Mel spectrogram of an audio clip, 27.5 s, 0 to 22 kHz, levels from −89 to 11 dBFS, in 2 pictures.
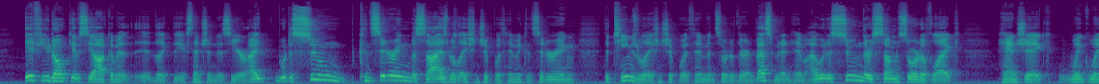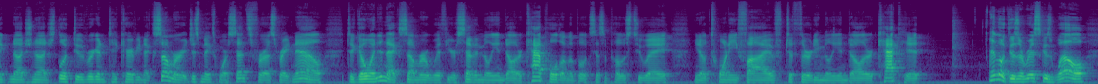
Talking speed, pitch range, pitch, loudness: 225 wpm, 105-130 Hz, 115 Hz, -28 LUFS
